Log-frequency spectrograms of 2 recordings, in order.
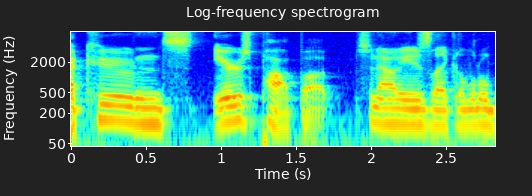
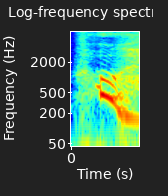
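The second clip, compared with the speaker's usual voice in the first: whew; 10 dB louder than usual. Real, not acted. Overcome talking about sad chapter.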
